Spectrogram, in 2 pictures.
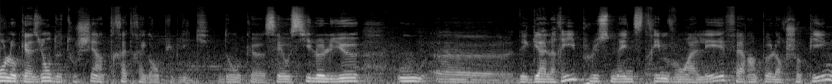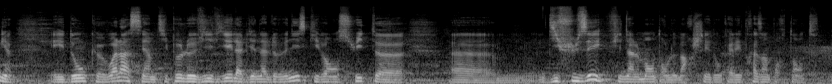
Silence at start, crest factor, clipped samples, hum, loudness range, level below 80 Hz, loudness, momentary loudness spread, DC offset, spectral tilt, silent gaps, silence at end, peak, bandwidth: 0 s; 18 dB; under 0.1%; none; 3 LU; -40 dBFS; -24 LUFS; 11 LU; under 0.1%; -5 dB/octave; none; 0 s; -6 dBFS; 16 kHz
